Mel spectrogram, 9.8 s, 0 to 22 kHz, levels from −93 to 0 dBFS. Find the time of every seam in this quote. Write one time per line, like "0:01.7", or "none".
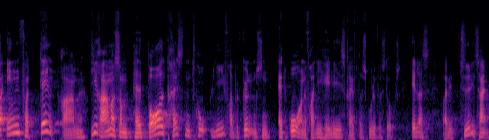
0:01.8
